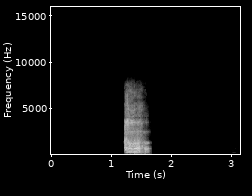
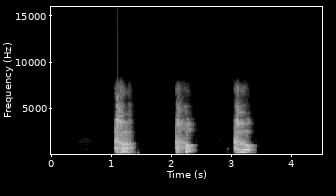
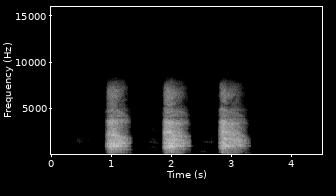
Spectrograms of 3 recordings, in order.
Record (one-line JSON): {"cough_length": "3.2 s", "cough_amplitude": 29016, "cough_signal_mean_std_ratio": 0.27, "three_cough_length": "4.5 s", "three_cough_amplitude": 32767, "three_cough_signal_mean_std_ratio": 0.35, "exhalation_length": "4.5 s", "exhalation_amplitude": 27589, "exhalation_signal_mean_std_ratio": 0.39, "survey_phase": "beta (2021-08-13 to 2022-03-07)", "age": "45-64", "gender": "Male", "wearing_mask": "No", "symptom_headache": true, "smoker_status": "Ex-smoker", "respiratory_condition_asthma": false, "respiratory_condition_other": false, "recruitment_source": "REACT", "submission_delay": "1 day", "covid_test_result": "Negative", "covid_test_method": "RT-qPCR", "influenza_a_test_result": "Negative", "influenza_b_test_result": "Negative"}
